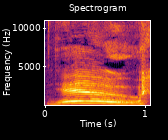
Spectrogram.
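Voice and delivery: firm refusal. Retold or imitated. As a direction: lay down the law to a ghost. Refusing the spirit moving her bed.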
